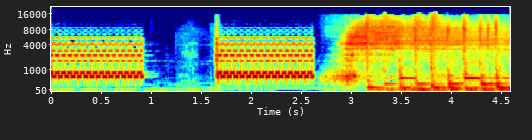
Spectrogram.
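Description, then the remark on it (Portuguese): A telephone rings twice as ADUFES, the teachers' association of the State University of Feira de Santana, phones a message to the governor of Bahia: each bright, steady trill lasting about a second with a short pause between, and then loud music with a beat starts up. “E a ADUFES manda o recado por telefone para o governador da Bahia.”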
